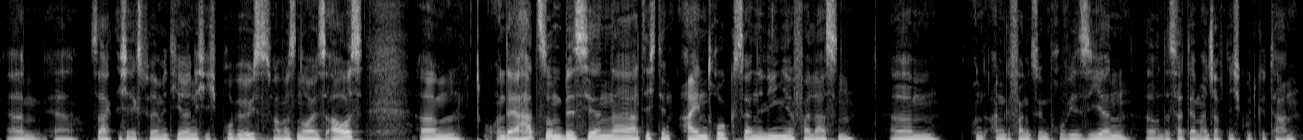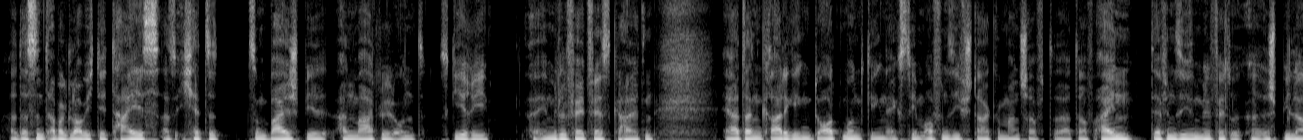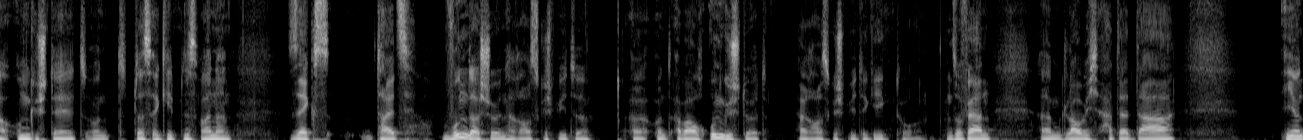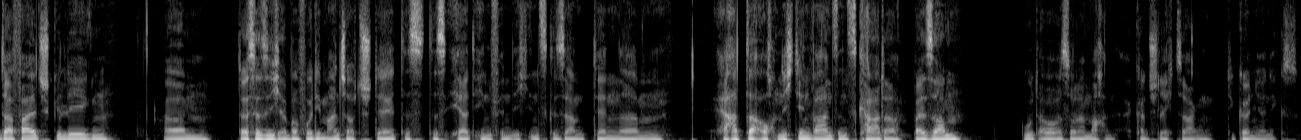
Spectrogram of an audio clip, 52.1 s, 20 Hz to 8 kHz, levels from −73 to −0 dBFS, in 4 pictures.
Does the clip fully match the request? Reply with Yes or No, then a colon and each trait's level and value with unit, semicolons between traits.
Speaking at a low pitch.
Yes: low, 110 Hz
